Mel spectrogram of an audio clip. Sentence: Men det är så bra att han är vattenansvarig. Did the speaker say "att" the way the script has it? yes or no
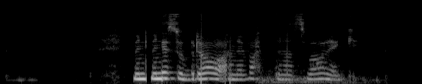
no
